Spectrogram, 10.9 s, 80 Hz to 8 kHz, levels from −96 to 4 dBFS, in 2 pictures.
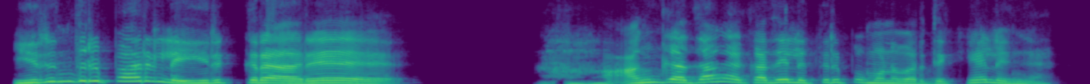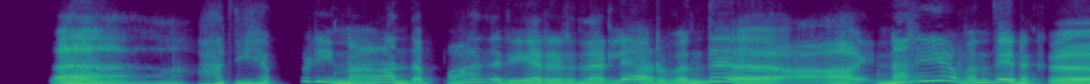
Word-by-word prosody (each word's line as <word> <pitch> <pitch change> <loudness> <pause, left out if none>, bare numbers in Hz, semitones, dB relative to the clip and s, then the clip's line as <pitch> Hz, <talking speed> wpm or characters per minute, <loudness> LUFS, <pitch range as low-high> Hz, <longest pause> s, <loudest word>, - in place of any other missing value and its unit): இருந்திருப்பாருல்ல 360 - +3
இருக்கிறாரு. 225 -3 +4 1.5
அங்கதாங்க 270 +3 +3
கதையில 245 0 +4
திருப்புமொன 235 -5 -2
வருது 185 +1 -5
கேளுங்க. 205 -10 -2 0.6
ஆ - - +4 0.7
அது 195 0 -9
எப்படின்னா 240 -2 -5 0.2
"அந்த 190 -3 -3
பாதிரியார் 230 -5 -4
இருந்தார்ல 185 +7 -4
அவரு 200 -2 -4
வந்து 245 - -3 0.6
அ - - -3 0.3
நிறைய 385 +10 -3
வந்து 265 +2 -2
எனக்கு 220 -2 -3
235 Hz, 105 wpm, -22 LUFS, 210-275 Hz, 1.5 s, இருக்கிறாரு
